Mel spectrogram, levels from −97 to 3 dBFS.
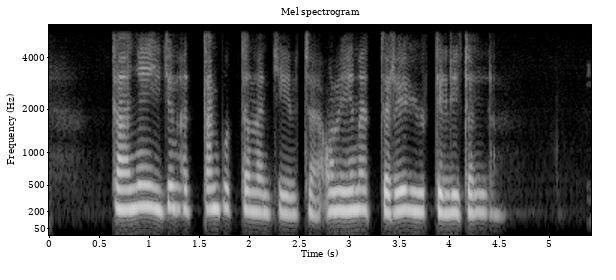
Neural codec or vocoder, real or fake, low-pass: codec, 24 kHz, 0.9 kbps, WavTokenizer, medium music audio release; fake; 5.4 kHz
